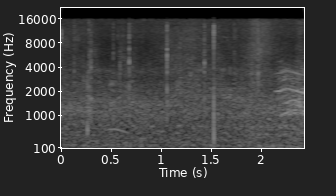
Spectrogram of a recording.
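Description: Distant voices of players and spectators across an open football pitch at full time, with two sharp claps, the louder one about one and a half seconds in.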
